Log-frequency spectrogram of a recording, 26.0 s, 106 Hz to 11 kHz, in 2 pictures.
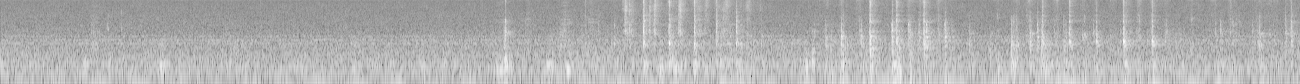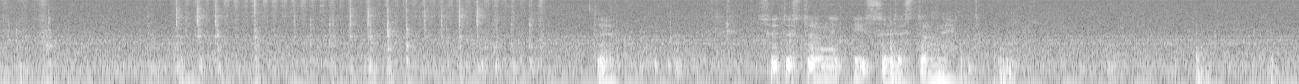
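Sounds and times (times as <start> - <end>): faint steady hum: 0.0 - 25.9
light clicks and scratches: 5.0 - 13.6, 14.7 - 18.5.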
